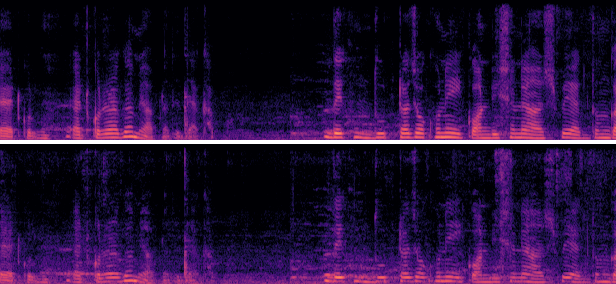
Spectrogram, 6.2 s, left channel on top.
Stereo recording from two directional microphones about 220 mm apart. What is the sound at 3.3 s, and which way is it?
Speech, 35° left (ahead or behind).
